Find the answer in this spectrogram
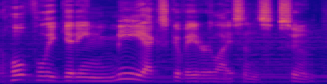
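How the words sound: It is said in a Scottish accent.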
